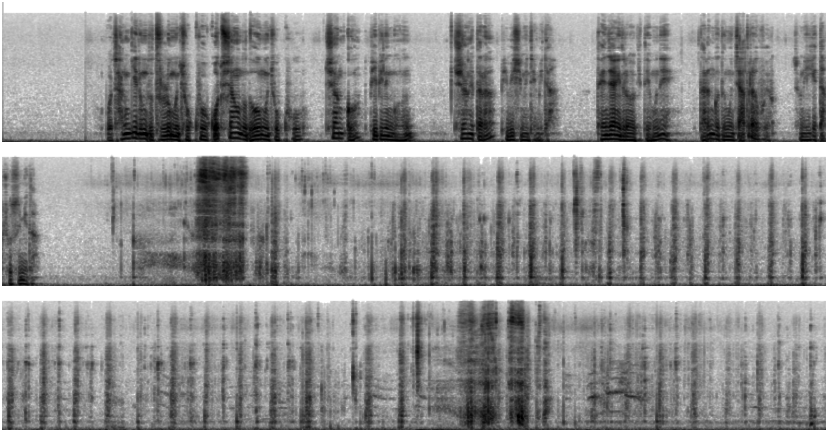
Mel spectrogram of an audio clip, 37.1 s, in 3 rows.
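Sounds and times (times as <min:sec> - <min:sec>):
crunchy chewing: 0:14.0 - 0:37.0
loud slurp: 0:14.3 - 0:16.2.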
